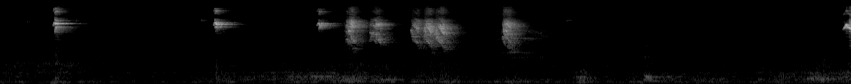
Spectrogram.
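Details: Female double-collared seedeater singing in the tui tui zel zel style: two isolated sharp high chirps, then a quick cluster of four buzzy high notes, with another note at the end. The background is otherwise quiet, with a faint low hum.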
